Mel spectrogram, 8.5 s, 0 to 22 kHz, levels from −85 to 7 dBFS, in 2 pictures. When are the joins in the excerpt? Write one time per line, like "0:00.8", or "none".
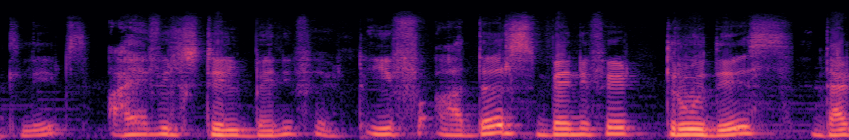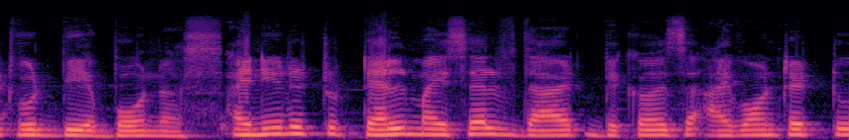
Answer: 0:01.7
0:03.2
0:05.4
0:07.2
